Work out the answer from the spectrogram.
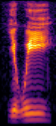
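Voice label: "gyiluzh", guava tree, San Lucas Quiaviní Zapotec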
